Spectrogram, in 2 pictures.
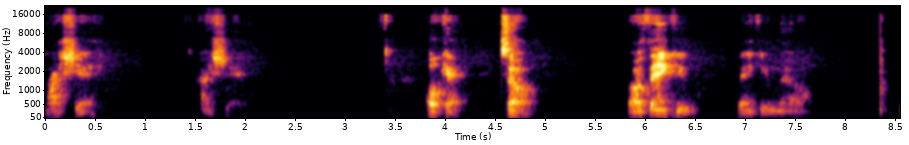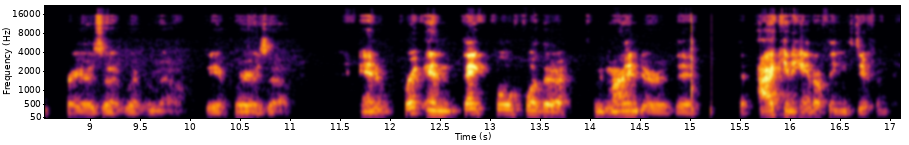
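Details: Man with aphasia, which he says is affecting him today, losing track of his point; word repetitions; aphasia.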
